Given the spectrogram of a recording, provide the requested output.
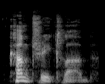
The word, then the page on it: country club: British English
